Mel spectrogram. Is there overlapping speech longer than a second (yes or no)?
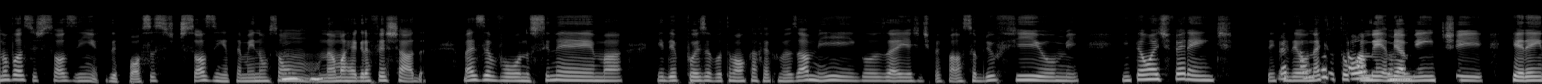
yes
